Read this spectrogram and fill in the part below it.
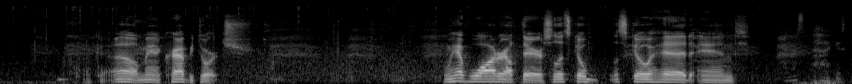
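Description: A torch flame crackles and hisses close by.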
